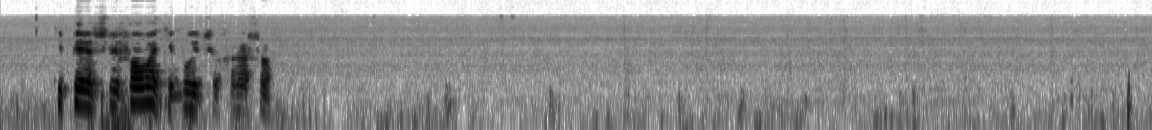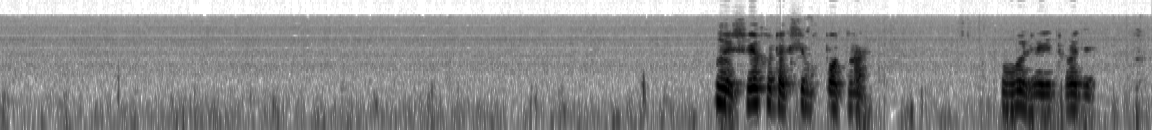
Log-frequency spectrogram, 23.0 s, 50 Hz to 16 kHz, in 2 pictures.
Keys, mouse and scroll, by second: 3.6 click, 5.2 click, 9.6 shift+middle click, 10.7 middle click, 20.8 shift+middle click, 20.8 scroll up 6, 21.6 scroll up 1, 22.2 scroll down 1, 22.8 shift+middle click.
